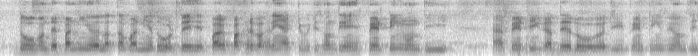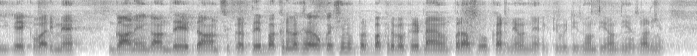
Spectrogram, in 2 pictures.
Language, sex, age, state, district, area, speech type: Dogri, male, 18-30, Jammu and Kashmir, Samba, rural, spontaneous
